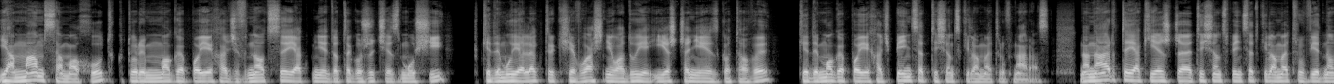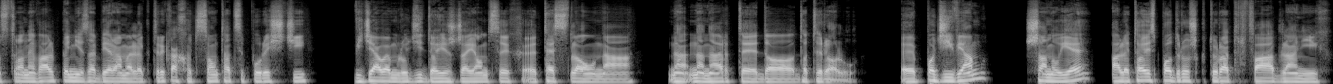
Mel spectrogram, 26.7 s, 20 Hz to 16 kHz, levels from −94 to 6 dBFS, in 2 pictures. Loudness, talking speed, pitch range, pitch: -18 LUFS, 160 wpm, 100-115 Hz, 105 Hz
